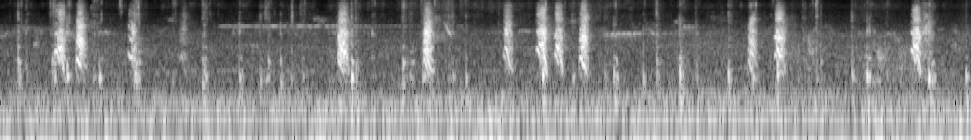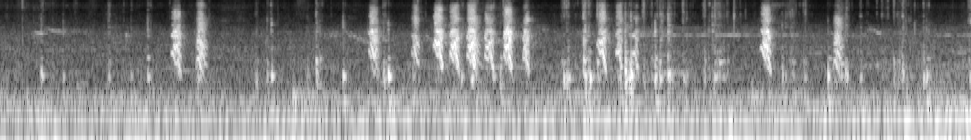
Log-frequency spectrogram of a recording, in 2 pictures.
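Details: Jungle babblers keep up a busy chatter of rapid, rasping broadband notes, bunched into dense squeaky bursts midway through.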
